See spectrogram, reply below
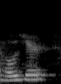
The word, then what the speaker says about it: Hozier: Hozier? – Yes.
